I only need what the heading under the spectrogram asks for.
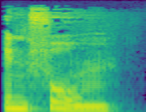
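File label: "inform", British English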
